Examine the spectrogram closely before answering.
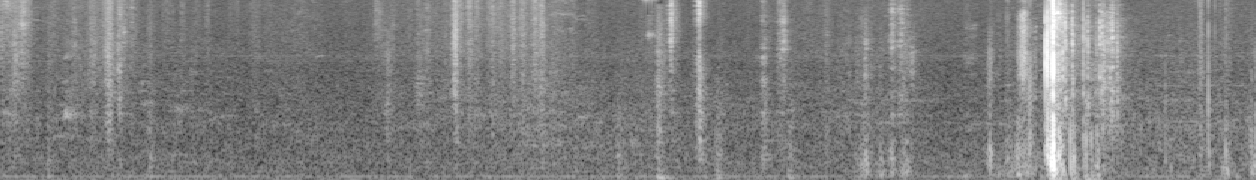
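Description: Quiet handling noises of hand and rag work on a motorcycle's rear frame: faint rubbing and small clicks, then one loud knock about seven seconds in.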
